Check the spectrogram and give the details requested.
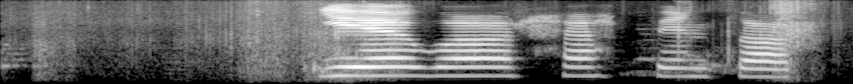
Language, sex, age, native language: Icelandic, female, 10, Icelandic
